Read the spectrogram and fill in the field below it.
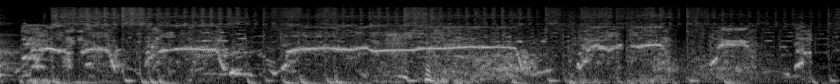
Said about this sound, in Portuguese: Esse grito.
